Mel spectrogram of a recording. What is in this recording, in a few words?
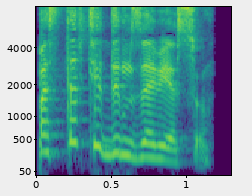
Speech Quick Commands Need Smoke; World Of Warships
